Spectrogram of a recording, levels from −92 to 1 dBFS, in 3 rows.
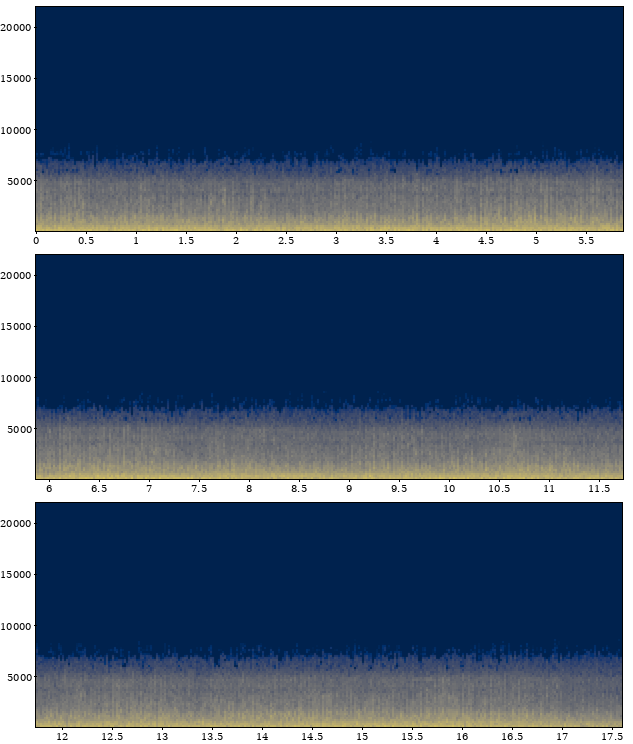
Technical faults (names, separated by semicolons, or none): none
